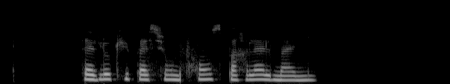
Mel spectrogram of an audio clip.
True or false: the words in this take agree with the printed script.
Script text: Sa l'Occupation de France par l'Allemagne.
true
